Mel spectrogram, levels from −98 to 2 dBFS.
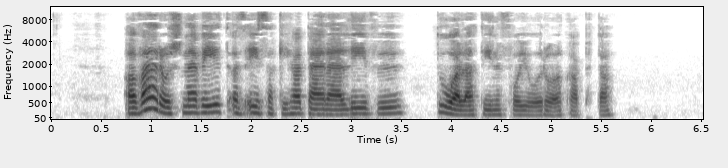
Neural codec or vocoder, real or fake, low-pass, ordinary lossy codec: none; real; 9.9 kHz; AAC, 32 kbps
